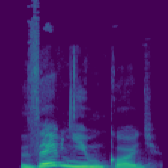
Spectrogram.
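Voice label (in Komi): зэв нимкодь, Komi, female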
